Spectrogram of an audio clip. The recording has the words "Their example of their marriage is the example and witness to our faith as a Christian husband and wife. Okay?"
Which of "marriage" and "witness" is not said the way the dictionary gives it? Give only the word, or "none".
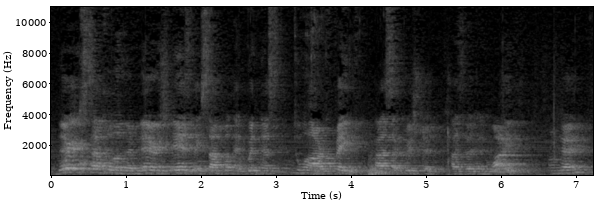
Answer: none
